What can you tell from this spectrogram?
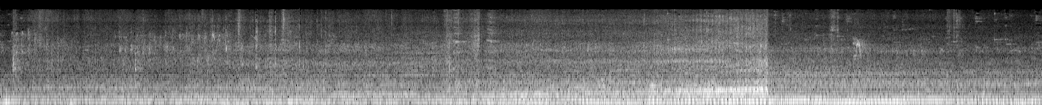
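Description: Motor vehicle engine running nearby, a low rumble that grows louder, with a note rising in pitch that stops abruptly about ten seconds in while the rumble goes on.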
